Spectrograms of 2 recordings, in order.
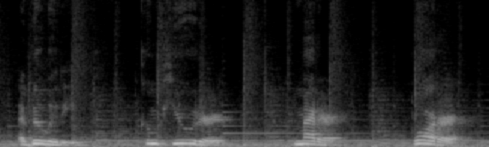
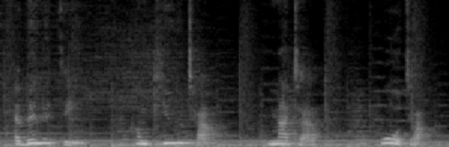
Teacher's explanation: لو عندنا حرف ال T جاي قبليه vowel وبعديه vowel يعني حرف متحرك، في الأمريكان accent بننطق ال T كأنها دي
